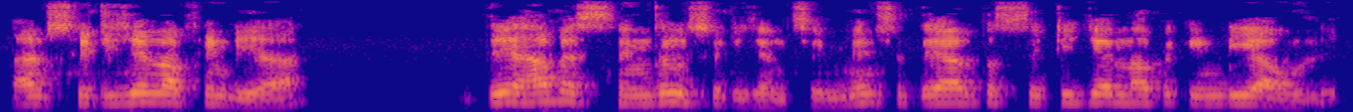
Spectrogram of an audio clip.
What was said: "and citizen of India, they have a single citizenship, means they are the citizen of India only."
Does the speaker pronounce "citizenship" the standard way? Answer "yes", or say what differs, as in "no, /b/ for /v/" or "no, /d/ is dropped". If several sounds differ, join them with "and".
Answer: no, /s/ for /ʃ/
